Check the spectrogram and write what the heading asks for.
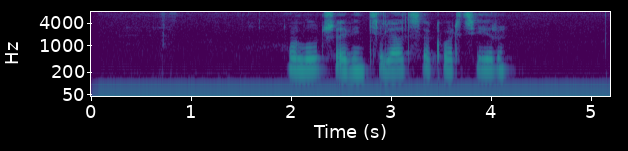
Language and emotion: Russian, neutral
